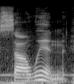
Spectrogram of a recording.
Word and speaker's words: Samhain: Halloween has roots in the Celtic Festival of sawin a festival whose spelling and pronunciation is perfectly designed to break the brains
